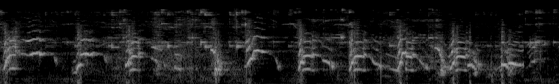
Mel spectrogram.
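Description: Jagdterriers yelping and barking in quick, high-pitched cries that rise and fall, about two or three a second.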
